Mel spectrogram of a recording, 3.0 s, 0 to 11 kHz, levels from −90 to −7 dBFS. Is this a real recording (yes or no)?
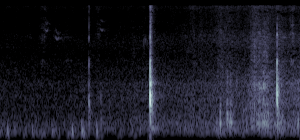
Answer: yes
